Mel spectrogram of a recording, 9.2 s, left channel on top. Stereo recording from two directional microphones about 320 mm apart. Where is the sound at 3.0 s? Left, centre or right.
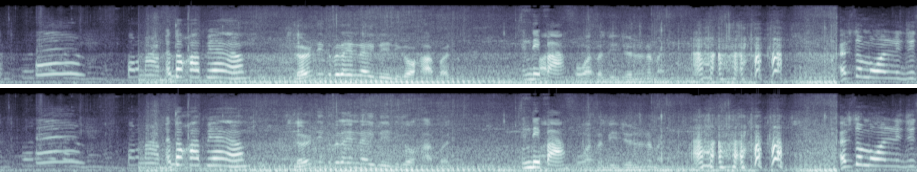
Centre.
